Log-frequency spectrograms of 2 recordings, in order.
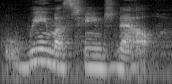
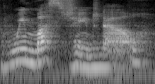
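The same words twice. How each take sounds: First: The stress falls on the word "we". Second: The stress falls on the word "must". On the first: Others already changed, and now it is our turn. "putting emphasis on each of the words individually. So the first one would be" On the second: There is no choice; the change is required. "which implies that we have to"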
